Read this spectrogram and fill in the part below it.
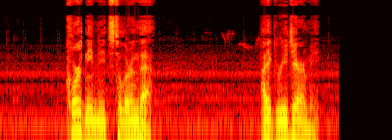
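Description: A second man answers calmly in a flat, computer-made voice.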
